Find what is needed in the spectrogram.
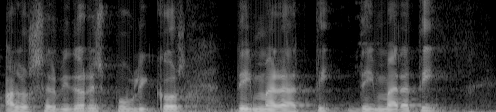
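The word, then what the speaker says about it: Itamaraty: los servidores públicos de Imaratí, que creo que es con acento en la I última.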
